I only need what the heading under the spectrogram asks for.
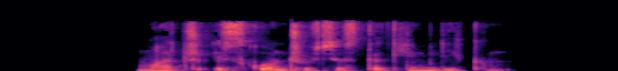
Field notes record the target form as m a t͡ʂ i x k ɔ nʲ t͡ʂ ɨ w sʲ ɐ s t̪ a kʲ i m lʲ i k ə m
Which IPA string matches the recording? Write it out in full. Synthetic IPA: m a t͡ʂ i s k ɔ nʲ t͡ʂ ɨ w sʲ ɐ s t̪ a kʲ i m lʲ i k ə m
